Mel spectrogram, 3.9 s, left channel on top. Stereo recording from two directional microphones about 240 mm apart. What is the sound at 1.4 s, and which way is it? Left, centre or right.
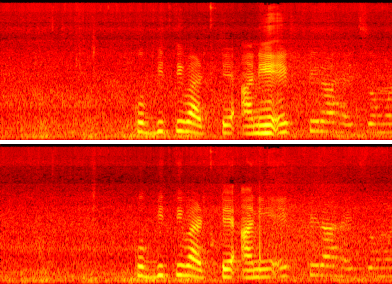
Speech, centre.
